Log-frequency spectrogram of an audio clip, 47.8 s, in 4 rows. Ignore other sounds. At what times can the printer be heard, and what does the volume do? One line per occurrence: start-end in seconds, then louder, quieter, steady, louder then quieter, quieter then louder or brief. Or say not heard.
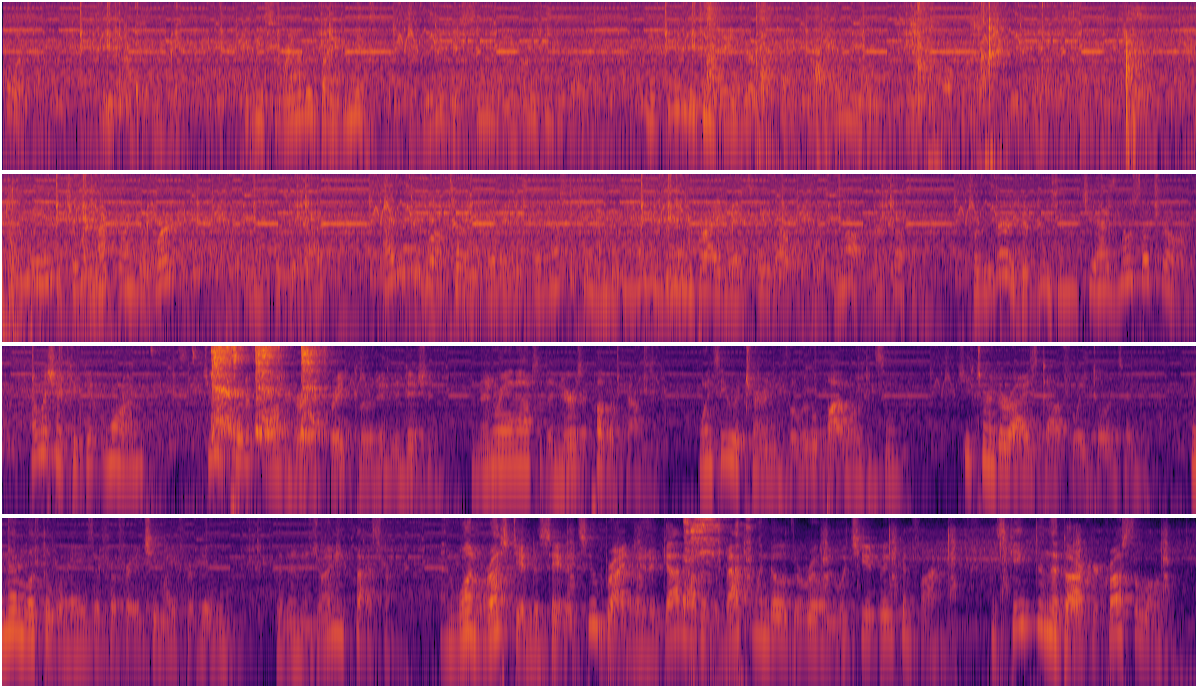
0.0-47.7 quieter.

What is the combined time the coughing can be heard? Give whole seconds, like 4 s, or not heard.
4 s.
